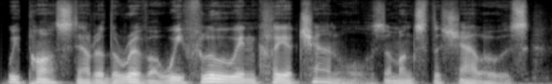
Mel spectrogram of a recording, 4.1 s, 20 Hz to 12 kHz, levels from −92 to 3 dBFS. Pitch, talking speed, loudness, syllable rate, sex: 95 Hz, 205 wpm, -18 LUFS, 4.9 syllables/s, male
